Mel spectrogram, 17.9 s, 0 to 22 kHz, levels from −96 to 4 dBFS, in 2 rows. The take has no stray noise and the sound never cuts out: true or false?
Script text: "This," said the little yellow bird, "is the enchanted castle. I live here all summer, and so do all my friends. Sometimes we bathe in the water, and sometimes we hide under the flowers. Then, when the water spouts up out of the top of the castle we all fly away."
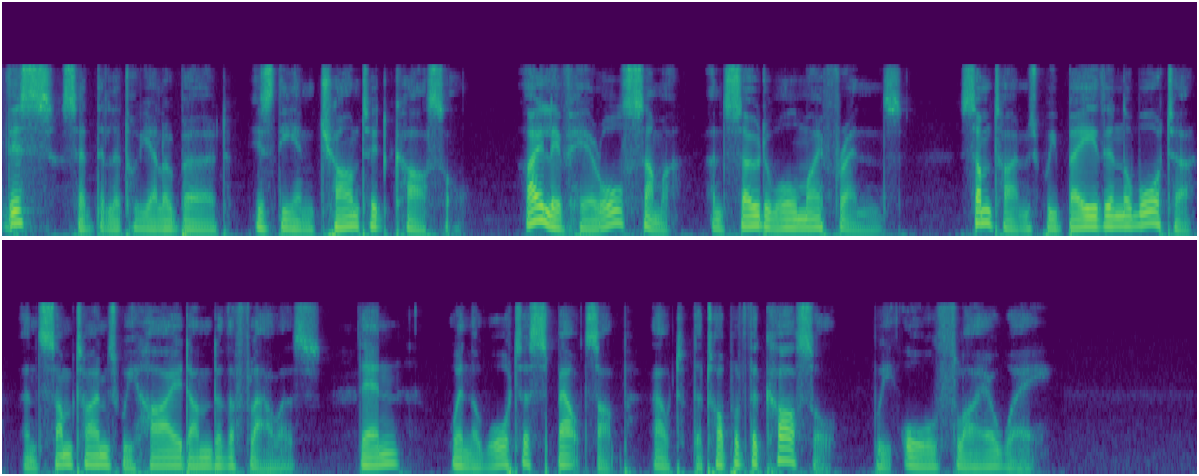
true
